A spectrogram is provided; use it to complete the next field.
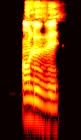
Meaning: past participle of enlever
- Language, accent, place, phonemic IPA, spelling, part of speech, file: French, France, Lyon, /ɑ̃l.ve/, enlevé, verb, LL-Q150 (fra)-enlevé.wav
